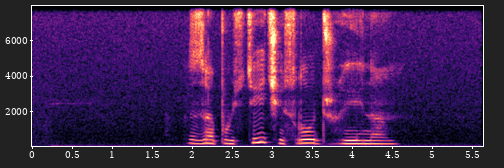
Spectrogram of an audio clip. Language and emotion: Russian, sad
